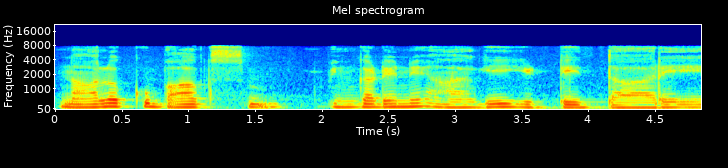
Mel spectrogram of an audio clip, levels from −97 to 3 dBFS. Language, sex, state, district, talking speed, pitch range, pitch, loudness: Kannada, male, Karnataka, Chamarajanagar, 60 wpm, 125-145 Hz, 135 Hz, -18 LUFS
